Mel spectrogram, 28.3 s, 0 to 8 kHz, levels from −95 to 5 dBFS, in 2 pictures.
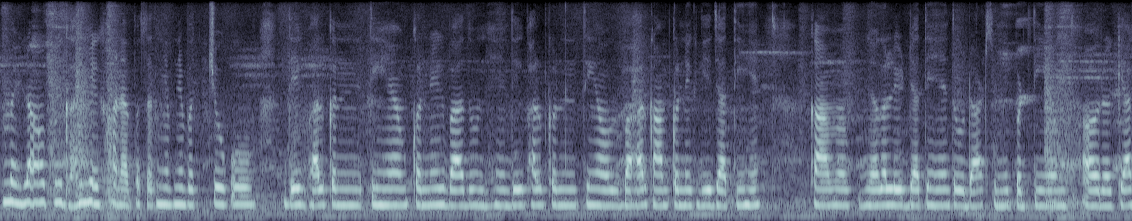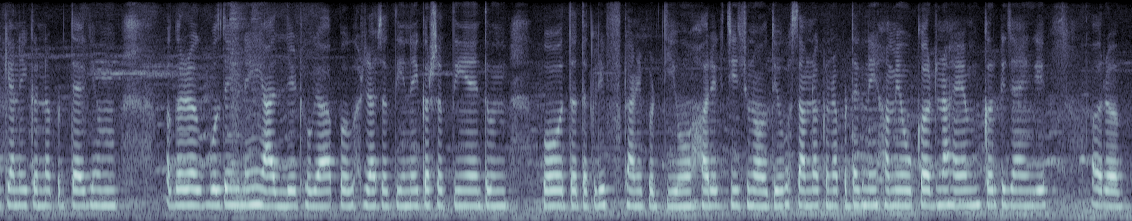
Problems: constant background noise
